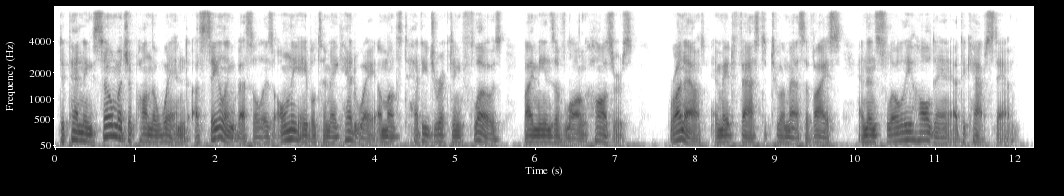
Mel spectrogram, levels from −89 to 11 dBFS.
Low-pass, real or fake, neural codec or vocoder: 7.2 kHz; fake; codec, 16 kHz, 4.8 kbps, FACodec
